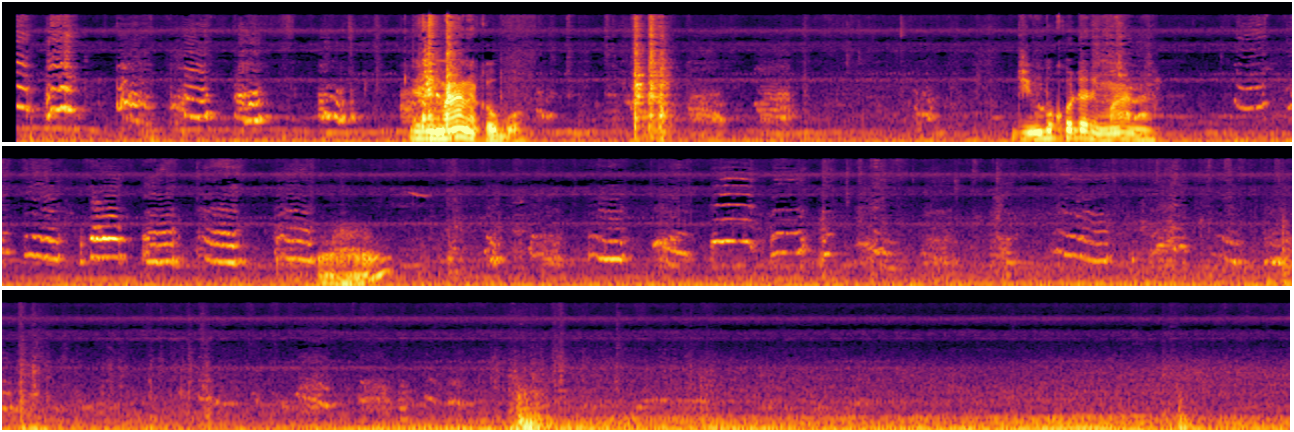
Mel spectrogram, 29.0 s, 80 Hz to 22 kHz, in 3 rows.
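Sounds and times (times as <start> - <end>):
dogs whining: 0.1 - 6.2, 8.2 - 23.1.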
